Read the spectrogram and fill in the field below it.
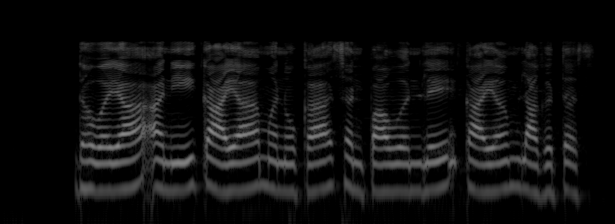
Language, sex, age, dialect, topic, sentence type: Marathi, male, 18-24, Northern Konkan, agriculture, statement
